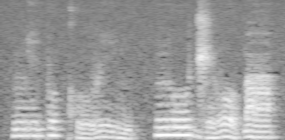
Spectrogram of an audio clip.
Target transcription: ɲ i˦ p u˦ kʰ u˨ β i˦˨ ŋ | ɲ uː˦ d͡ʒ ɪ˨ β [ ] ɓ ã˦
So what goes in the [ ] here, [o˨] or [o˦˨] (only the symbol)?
o˦˨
